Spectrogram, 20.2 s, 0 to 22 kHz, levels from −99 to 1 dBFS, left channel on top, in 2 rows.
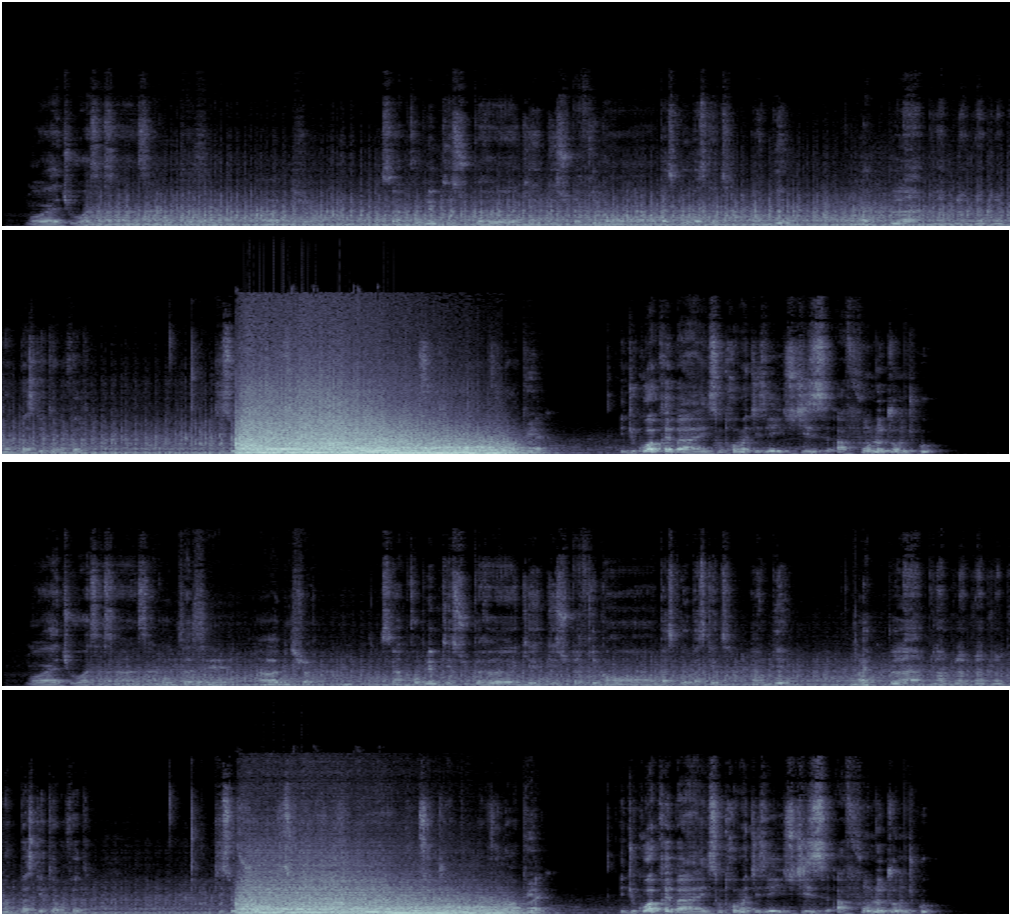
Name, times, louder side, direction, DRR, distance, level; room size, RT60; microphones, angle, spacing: voice 1, 0.2-2.1 3.8-7.8 8.6-10.9 12.2-15.4 16.2-19.3, left 1 dB, 10° right, 0.6 m, -41 dB
sound 1, 0.8-15.4, left 5 dB, 80° left, 0.3 m, -29 dB
voice 2, 1.5-3.5 8.5-8.7 15.3-15.5, right 3 dB, 70° right, 0.5 m, -45 dB
4.0 x 2.4 x 2.6 m
head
